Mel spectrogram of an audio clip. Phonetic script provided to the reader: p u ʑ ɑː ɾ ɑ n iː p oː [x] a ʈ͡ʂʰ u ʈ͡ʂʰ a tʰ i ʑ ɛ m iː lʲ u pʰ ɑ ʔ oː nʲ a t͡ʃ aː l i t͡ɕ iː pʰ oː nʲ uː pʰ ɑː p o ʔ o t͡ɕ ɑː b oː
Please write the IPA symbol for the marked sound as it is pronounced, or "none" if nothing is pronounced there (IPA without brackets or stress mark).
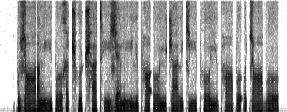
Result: x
